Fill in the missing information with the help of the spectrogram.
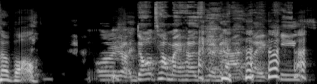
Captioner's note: laughter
